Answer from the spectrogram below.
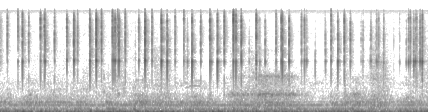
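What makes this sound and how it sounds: Long pink acrylic false nails click against each other near the face. A fast, irregular stream of sharp, bright taps with almost no ring sits over a quiet low hum.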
